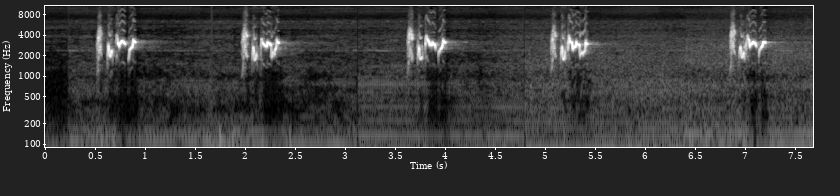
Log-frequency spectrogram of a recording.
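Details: Five short bubbly whistled bursts from a sooty-headed bulbul, about one every one and a half seconds, used to call bulbuls in, over a faint low hum.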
